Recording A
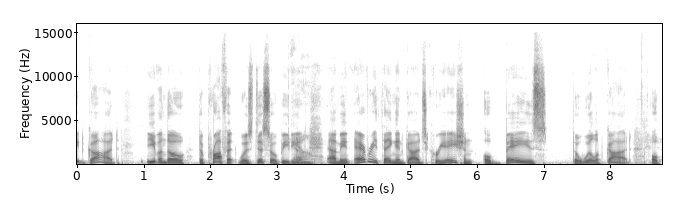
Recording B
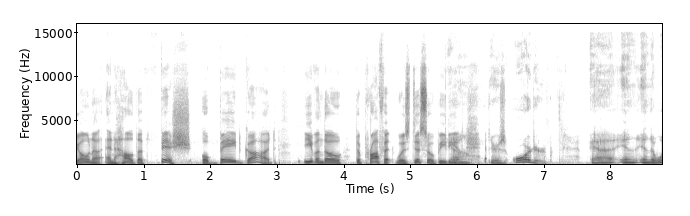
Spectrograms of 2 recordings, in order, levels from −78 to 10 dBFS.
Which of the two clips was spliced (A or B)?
B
